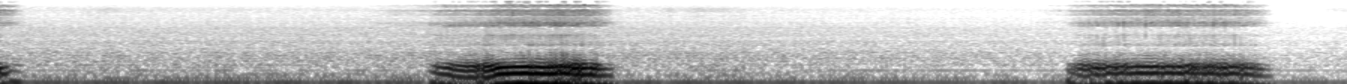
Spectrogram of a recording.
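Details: Gentle dog snoring during sleep, two slow buzzing inspiratory snores, over soft steady light rain hiss; relaxation sleep-sound recording, snoring.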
